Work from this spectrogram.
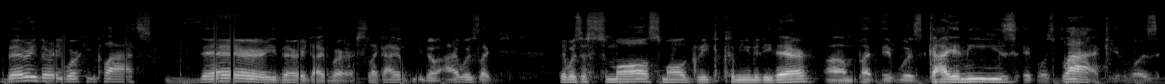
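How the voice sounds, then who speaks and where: A middle-aged man from Queens, New York, a guest in a casual interview, relaxed and candid, laughing often. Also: mid-range voice, measured pace.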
